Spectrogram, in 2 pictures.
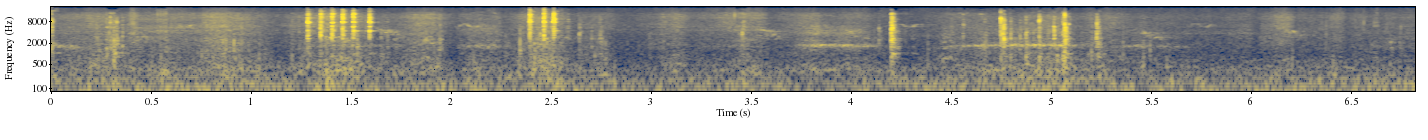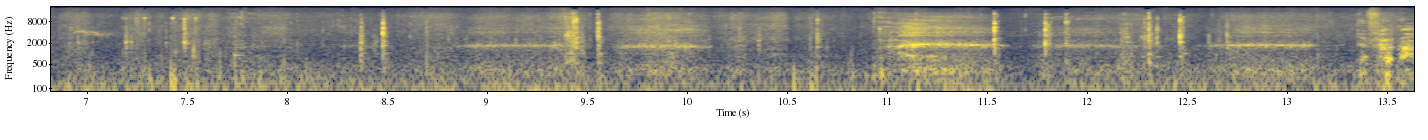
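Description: Ratcheting clicks and metallic turning as wheel spacer nuts are tightened on a Land Rover Discovery 3, coming in intermittent short runs between quieter pauses, close by at moderate level.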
